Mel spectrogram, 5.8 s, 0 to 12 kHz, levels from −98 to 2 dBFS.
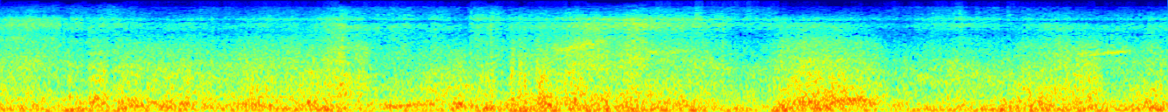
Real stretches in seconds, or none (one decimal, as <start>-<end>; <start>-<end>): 0.0-1.2; 1.7-5.8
